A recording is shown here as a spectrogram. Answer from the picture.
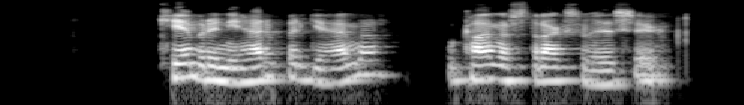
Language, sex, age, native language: Icelandic, male, 20-29, Icelandic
